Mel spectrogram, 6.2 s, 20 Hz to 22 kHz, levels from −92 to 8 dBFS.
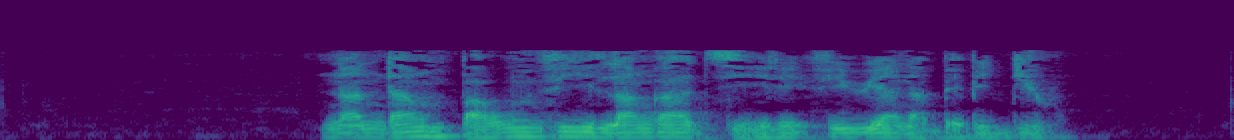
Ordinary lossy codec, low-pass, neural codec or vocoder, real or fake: MP3, 24 kbps; 7.2 kHz; vocoder, 22.05 kHz, 80 mel bands, WaveNeXt; fake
